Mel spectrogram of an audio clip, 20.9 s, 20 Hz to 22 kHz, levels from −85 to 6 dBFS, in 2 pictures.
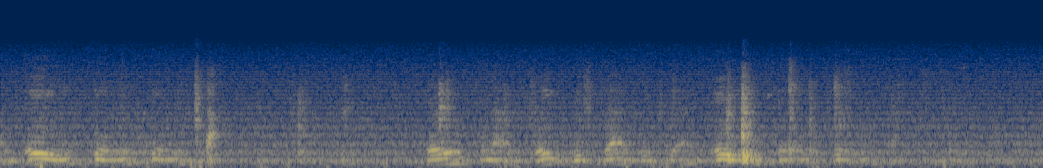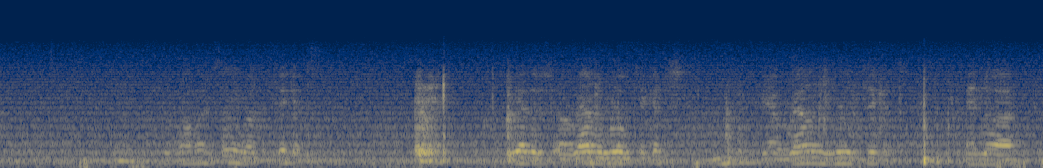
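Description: Channel delay (comb filtering) runs through the whole clip. One channel arrives around 5 ms behind the other, and when the two are summed to mono, the shared content cancels at evenly spaced frequencies. The first notch falls near 100 Hz, with further notches repeating up the spectrum. The result is a hollow, phasey colouring that stays fixed in place rather than sweeping.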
